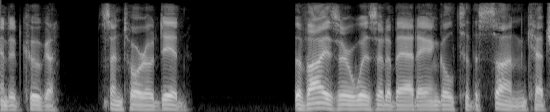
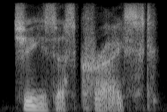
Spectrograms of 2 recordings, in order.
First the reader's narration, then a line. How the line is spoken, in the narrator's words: breathed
